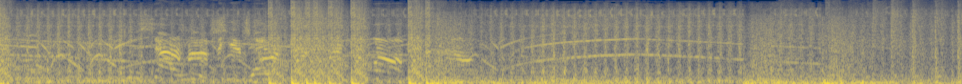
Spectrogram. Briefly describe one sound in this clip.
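Police sirens wail and rise and fall in pitch.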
